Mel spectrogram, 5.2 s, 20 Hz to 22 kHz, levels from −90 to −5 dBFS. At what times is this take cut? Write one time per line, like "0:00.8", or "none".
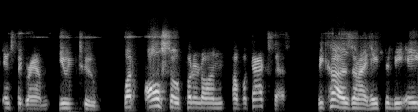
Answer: none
